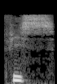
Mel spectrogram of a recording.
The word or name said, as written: FIS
